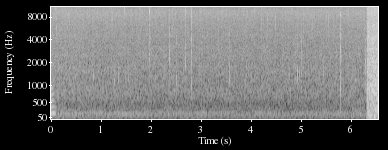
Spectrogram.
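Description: Faint, steady low hum of a distant diesel truck engine running, with faint scattered crackles over it.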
